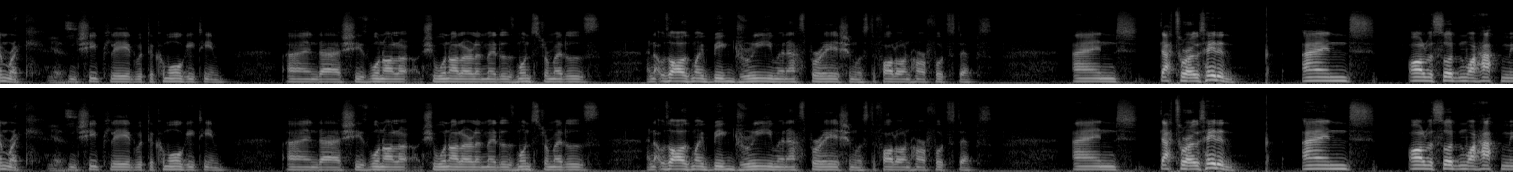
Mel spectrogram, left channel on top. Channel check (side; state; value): both; identical; correlation 1.00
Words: Yes. And she played with the Camogie team. And she won All-Ireland medals, Munster medals. And that was always my big dream and aspiration, was to follow in her footsteps. And that's where I was headed. And all of a sudden what happened to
